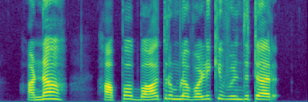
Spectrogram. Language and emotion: Tamil, sad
